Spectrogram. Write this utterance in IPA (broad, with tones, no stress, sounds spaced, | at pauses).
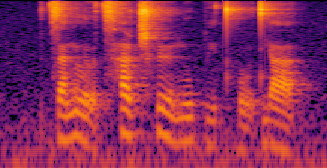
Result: t͡s a˧˥ n l ɤ̰˨˩ t͡sʰ ä˥˧ ʈ͡ʂʰ ɻ̩˥˩ n̪ u˧˥ p i˧˥ t̪ʰ o̰˨˩ ʊ̯ t̪ j ä˥˩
